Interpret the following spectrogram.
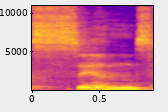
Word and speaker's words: sins: the IPA for that looks like the word sins but the word sins has a z sound so this letter s Says Z in sins the sins of the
